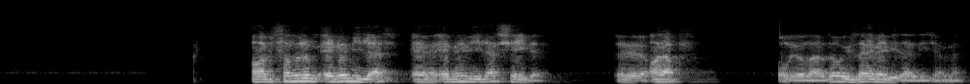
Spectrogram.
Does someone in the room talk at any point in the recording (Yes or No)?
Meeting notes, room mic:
No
